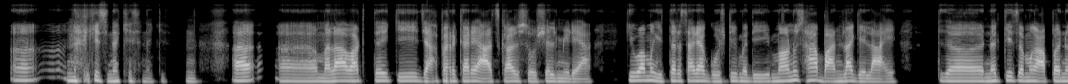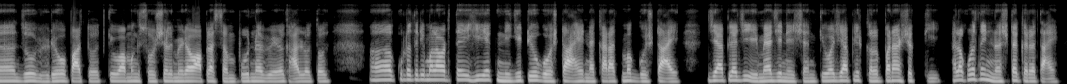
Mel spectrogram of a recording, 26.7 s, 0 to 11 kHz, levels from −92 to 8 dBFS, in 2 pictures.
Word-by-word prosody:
अ, - - -5 0.6
नक्कीच-नक्कीच-नक्कीच 135 -5 -3 0.3
हं. 120 -1 -8 0.5
अ, 145 - +3 0.6
अ, 130 -1 -2
मला 135 +3 +4
वाटतंय 145 +1 +1
की 145 -1 -3 0.3
ज्याप्रकारे 135 +3 +1
आजकाल 130 +3 +1
सोशल 120 +2 -2
मीडिया 110 -2 -2 0.5
किंवा 160 0 +3
मग 160 -1 0
इतर 140 +3 -1
साऱ्या 140 +1 +3
गोष्टींमध्ये 125 0 -4 0.2
माणूस 150 +3 +2
हा 165 +1 +4
बांधला 130 +3 +3
गेला 120 -1 0
आहे 115 0 -1 0.6
तर 135 -1 +1
नक्कीच, 150 +2 -2
मग 145 -1 +1
आपण 135 +1 +2
अ, 140 0 +1
जो 140 +1 +1
व्हिडिओ 130 +2 -1
पाहतो 125 0 +1
किंवा 135 -1 +2
मग 135 +1 -2
सोशल 130 +2 -2
मीडियावर 135 0 +4
आपला 135 +2 +2
संपूर्ण 125 +2 -3
वेळ 125 +1 -1
घालवतो, 125 +2 -2 0.6
अ, 180 +2 +1
कुठेतरी 190 -1 -3
मला 185 0 +3
वाटत 180 -1 0
ही 180 -1 0
एक 180 - -3
निगेटिव्ह 150 +3 0
गोष्ट 135 -1 0
आहे, 130 0 +3
नकारात्मक 130 +3 0
गोष्ट 130 -1 -3
आहे. 115 0 +4 0.4
जे 160 - +2
आपल्या 160 +1 +2
जे 170 - +1
इमॅजिनेशन 130 -2 0
किंवा 145 0 +1
जी 150 +2 0
आपली 150 +2 +1
कल्पनाशक्ती 135 -1 -1
ह्याला 145 +8 -2
कुठेतरी 200 +1 +1
नष्ट 130 -4 0
करत 130 -2 0
आहे. 110 +1 0
135 Hz, 140 wpm, -23 LUFS, 125-145 Hz, 0.6 s, मला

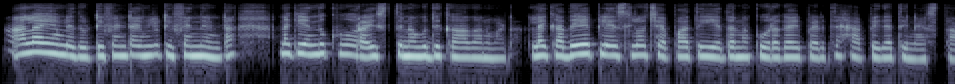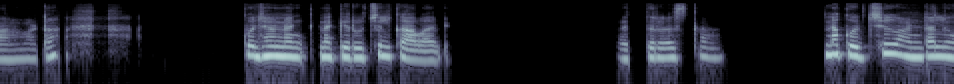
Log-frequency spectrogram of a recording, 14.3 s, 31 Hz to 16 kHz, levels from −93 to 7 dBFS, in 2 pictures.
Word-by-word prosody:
అలా 325 +3 +6
ఏం 305 - +4
లేదు. 240 -2 +1
టిఫిన్ 260 +1 +1
టైములో, 265 +1 +1
టిఫిన్ 260 0 +3
తింటా. 245 +1 +1 0.4
నాకేందుకు 300 -1 +1 0.2
రైస్ 245 +1 +1
తినబుద్ధి 250 -1 +4
కాదనమాట. 225 -1 -3 0.2
లైక్ 260 0 +2
అదే 275 +4 +6
ప్లేస్‌లో, 270 -1 +1
చపాతీ 245 +1 -1
ఏదైనా 235 +1 0
కూరగాయ 235 0 0
పెడితే, 225 +3 -5
హ్యాపీగా 225 0 -3
తినేస్తానమాట. 205 -1 -9 1.5
కొంచెం 255 -1 +4
నంక్ 235 -2 -1
నాకి 235 +1 0
రుచులు 245 +3 -1
కావాలి. 185 -2 -2 1.3
వెద్దరొస్తా. 225 +3 -6 0.9
నాకొచ్చు 285 0 +2
వంటలు. 245 -1 +1
245 Hz, 115 wpm, -24 LUFS, 225-265 Hz, 1.5 s, అలా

